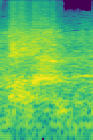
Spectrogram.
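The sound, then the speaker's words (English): Crowd shouting at a protest in Cairo over Pope Benedict's comments on Islam and jihad. A loud, dense roar of many voices holds steady through the brief moment. “This is the sound of a protest in Cairo.”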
